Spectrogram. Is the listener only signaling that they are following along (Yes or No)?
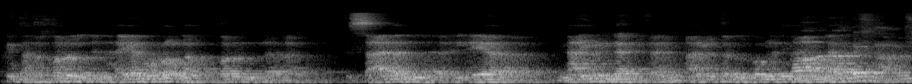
No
